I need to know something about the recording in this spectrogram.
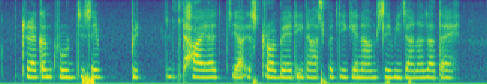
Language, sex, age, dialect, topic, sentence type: Hindi, female, 18-24, Marwari Dhudhari, agriculture, statement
